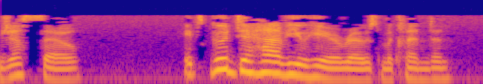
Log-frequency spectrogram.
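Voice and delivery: plain

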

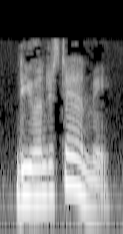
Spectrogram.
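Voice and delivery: ordinary delivery, nothing marked

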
